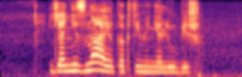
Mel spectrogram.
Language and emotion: Russian, angry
